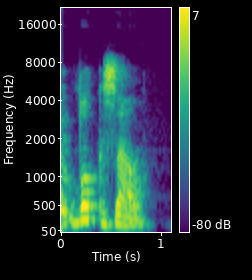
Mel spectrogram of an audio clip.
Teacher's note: і теж собі стає дзвінким уподібнюється за дзвінкістю у слові вокзал к звучить як Ґ під впливом дзвінкого сусіда з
